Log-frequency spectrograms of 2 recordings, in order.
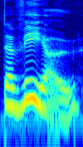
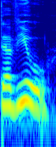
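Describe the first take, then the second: First: The name is said with an anglicized pronunciation. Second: The name is said with a French pronunciation. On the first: This is the pronunciation the name's owner lists. "on the website... it says it's pronounced Davio" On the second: This is how the name would sound in French. "if I was pronouncing it as French, I would pronounce it Davio"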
